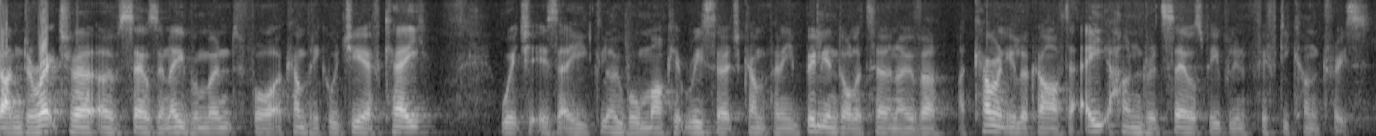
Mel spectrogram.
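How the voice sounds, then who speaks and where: Male panelist, rapid and low, dry humor. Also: darkish tone. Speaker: panelist, sales enablement director. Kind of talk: panel self-introduction.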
